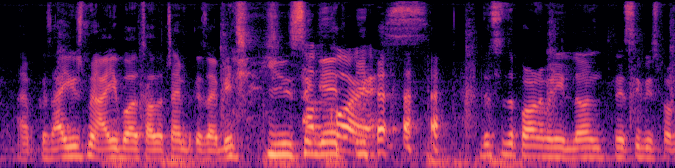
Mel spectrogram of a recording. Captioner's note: laughs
